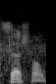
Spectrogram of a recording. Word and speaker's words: Szechuan: You said Szechuan. It's Szechuan. All right, Szechuan.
